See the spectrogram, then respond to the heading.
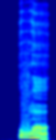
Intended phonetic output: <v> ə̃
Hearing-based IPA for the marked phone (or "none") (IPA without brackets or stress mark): v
